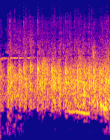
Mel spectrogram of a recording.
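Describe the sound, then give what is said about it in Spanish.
A crowd breaks into steady, dense applause, many hands clapping together in a continuous wash of sound that stays fairly loud and even throughout. “Dense un fuerte aplauso.”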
